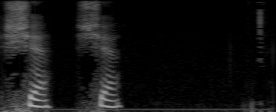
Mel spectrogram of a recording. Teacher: this Sheen is associated with another attribute, which is like a spraying sound. So ash, like this, sh, sh.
